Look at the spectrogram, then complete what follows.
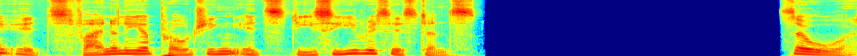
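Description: A man narrates a technical tutorial in a measured, explanatory way. His delivery is slow, with a lively, moving pitch and a noticeably husky tone. The voice-over is scripted and closely miked. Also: no echo, studio quality. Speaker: presenter of an electronics tutorial channel.

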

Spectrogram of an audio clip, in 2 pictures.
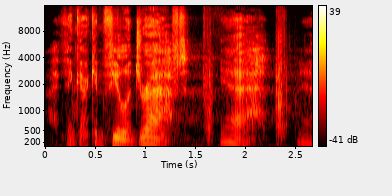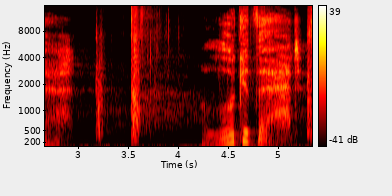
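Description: A man's voice: on the high side, slow, creaky, background noise. A man acting a greedy, half-mad treasure hunter in an audio drama, talking to himself in folksy exclamations. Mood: wary, muttering. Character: feverish, greedy male treasure hunter descending into madness. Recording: echoey cave reverb with music behind.

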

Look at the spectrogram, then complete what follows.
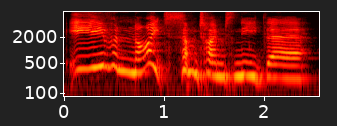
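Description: A pompous knight from a children's storybook, acted out by a woman. He blusters and splutters with indignation. The voice is raised high and swoops about. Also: very animated, takes it slowly, pushed and bright, full character voice. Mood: eager. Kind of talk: storybook character voice.

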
